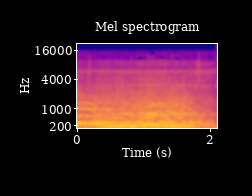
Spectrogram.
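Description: A dinosaur bellow sound effect: a loud, drawn-out, moo-like call that drops to a lower held note about half a second in and eases off near the end.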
